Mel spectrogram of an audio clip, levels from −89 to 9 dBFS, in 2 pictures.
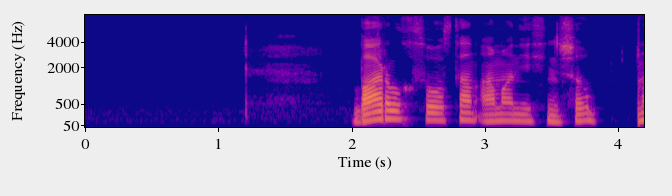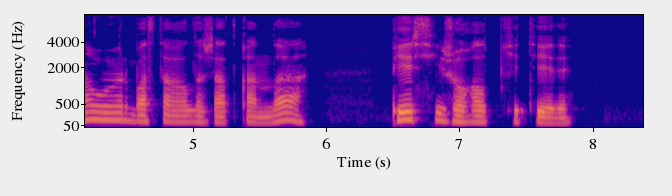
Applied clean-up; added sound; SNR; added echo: none; none; none; none.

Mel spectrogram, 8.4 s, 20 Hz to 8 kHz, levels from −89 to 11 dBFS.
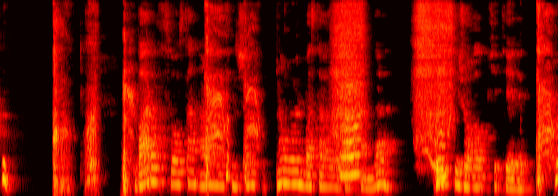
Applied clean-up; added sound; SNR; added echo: classical method WPE with log-MMSE.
